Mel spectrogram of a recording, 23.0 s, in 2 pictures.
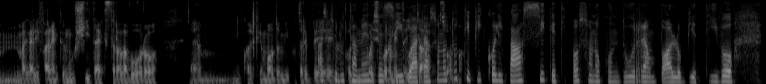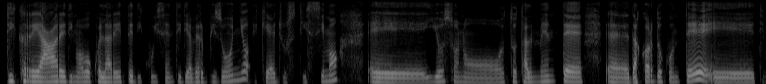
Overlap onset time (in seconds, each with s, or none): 4.8 s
